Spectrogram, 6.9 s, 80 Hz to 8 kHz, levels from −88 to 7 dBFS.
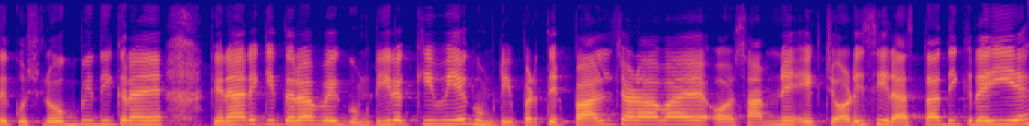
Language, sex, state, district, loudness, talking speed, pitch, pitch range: Hindi, female, Uttar Pradesh, Budaun, -17 LUFS, 260 wpm, 230 Hz, 200-235 Hz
